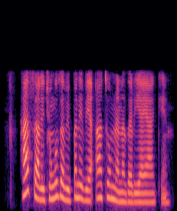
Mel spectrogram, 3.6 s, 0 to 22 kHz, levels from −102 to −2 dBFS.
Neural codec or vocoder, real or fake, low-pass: none; real; 5.4 kHz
